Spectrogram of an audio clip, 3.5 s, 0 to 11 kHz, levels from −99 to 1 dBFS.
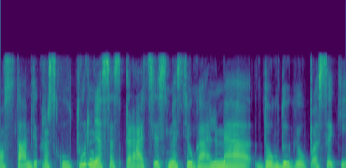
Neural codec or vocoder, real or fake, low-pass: none; real; 7.2 kHz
